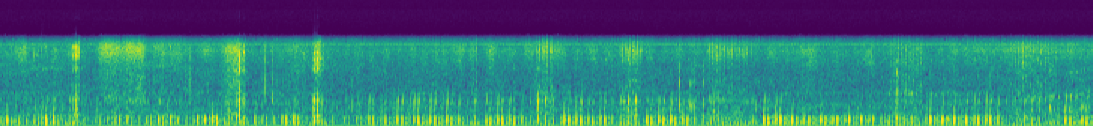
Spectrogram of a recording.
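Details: A Canada lynx purrs with a steady, low, rumbling throb that runs almost without pause; it also meows.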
